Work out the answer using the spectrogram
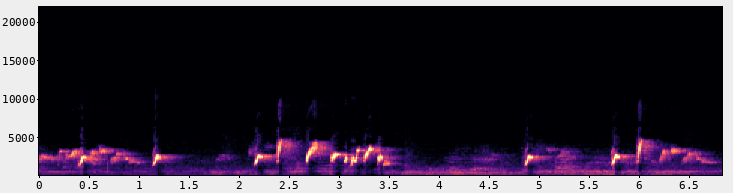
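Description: A red-whiskered bulbul sings bright, bubbling whistled phrases that rise and fall, delivered in short bursts every second or so, with faint background hum.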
